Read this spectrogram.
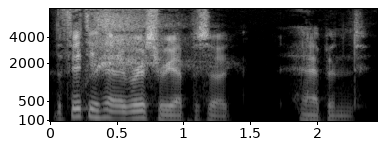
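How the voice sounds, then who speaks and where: Young male host, upbeat, keeps chat moving, lowish bright voice, dry mic. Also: animated, fast talker, no room sound. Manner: steers the talk, upbeat. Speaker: podcast host. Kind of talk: casual chat.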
